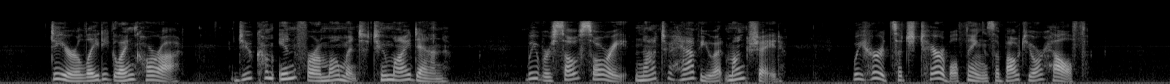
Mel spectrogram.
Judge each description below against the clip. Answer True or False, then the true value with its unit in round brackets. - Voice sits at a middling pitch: False (205 Hz)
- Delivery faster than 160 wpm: False (155 wpm)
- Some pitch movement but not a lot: False (5.8 semitones)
